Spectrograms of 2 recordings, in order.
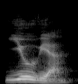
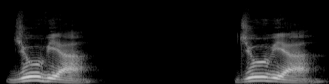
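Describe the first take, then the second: First: Lluvia starting on a soft y, "yu-via". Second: Lluvia starting on a hard j, "ju-via"; j sound. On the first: Teacher showing the softer option, lluvia with soft ll. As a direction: say the ll in lluvia like y in yes. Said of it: "do the soft one". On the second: Teacher modelling Colombian lluvia for learners, hard j sound. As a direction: say the ll in lluvia like English j. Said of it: "focus on the j sound". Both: Shown as a demonstration.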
